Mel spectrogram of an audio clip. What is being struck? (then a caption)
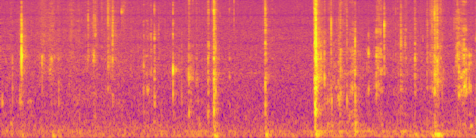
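Bar of soap shaved with a metal blade. A metal blade shaves and scrapes a purple, hand-sized, solid, dry bar of soap with a bubble pattern, held in the palm, leaving flakes on top. Quiet, bright, crisp scratching and crackling clicks come in irregular bursts with short, dry ticks. Two sharper scrapes stand out near the middle.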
